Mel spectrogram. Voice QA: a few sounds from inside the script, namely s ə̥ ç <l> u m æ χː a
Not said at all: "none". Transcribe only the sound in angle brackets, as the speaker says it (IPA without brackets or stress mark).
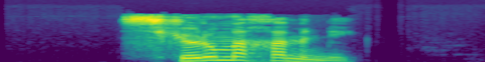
ɾ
